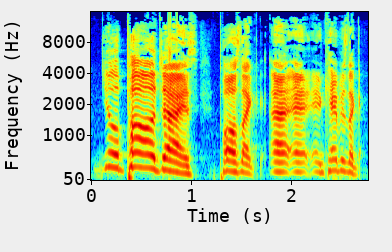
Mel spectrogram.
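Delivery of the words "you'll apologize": stern Mother. Retold or imitated. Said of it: "And Mother's like".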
